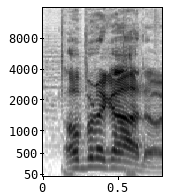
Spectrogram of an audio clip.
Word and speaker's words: obrigado: Obrigado. Is that how you say it? Obrigado, yeah, that's right.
